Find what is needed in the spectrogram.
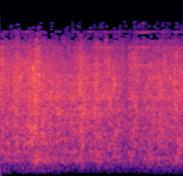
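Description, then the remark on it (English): Steady rush of river water flowing past a riverbank, a continuous hiss-like wash with faint gurgling ripples and no voices. “Now let's get back to the riverbank.”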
